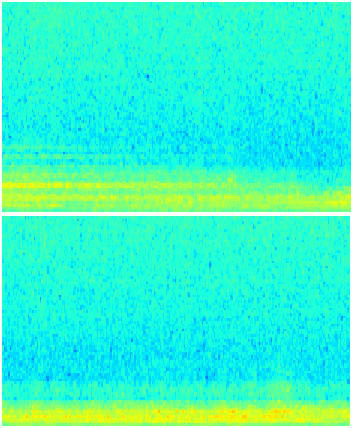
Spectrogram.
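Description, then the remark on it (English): Airplane engines warm up in a steady, droning roar with a layered mechanical hum, holding at an even, moderately loud level for the whole stretch without any break or change. “We'll check the radar while they're warming up the plane.”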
